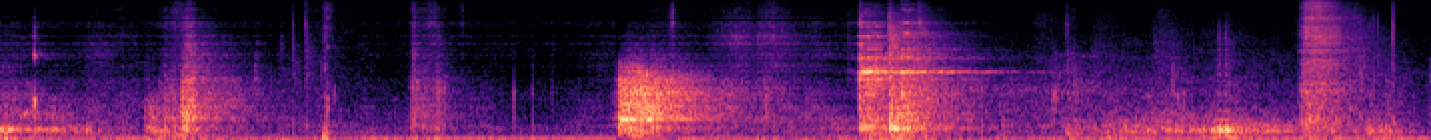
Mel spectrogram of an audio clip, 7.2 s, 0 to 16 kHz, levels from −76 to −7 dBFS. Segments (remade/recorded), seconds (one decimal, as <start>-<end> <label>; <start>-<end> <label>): 0.0-1.4 remade; 1.4-1.8 recorded; 1.8-4.3 remade; 4.3-7.2 recorded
